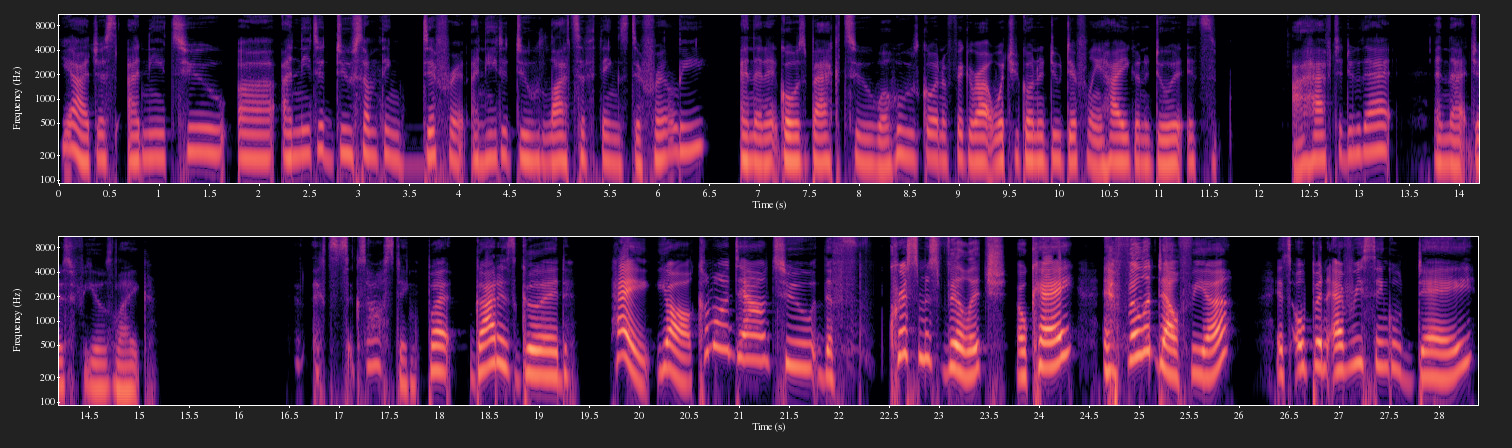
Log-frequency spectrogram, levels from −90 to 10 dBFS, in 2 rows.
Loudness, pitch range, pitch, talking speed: -21 LUFS, 170-240 Hz, 195 Hz, 175 wpm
